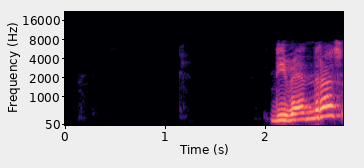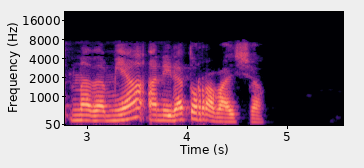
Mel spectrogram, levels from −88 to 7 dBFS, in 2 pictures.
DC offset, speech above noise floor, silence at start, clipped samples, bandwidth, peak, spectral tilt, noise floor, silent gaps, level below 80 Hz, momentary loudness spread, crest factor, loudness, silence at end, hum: under 0.1%; over 77 dB; 2.05 s; under 0.1%; 8 kHz; -2 dBFS; -5.5 dB/octave; under -90 dBFS; none; -58 dBFS; 8 LU; 14 dB; -13 LUFS; 0.8 s; none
